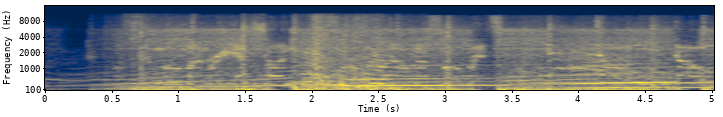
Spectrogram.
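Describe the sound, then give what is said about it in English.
Motorbike engines roaring as a rider speeds off in pursuit of another during a fight: loud, continuous revving with pitch sweeping upward, plus a sharp whine, and no pauses throughout. “China leaps atop her bike and swings a kick at Shane. She speeds after Shane.”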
